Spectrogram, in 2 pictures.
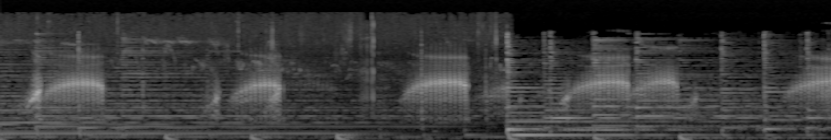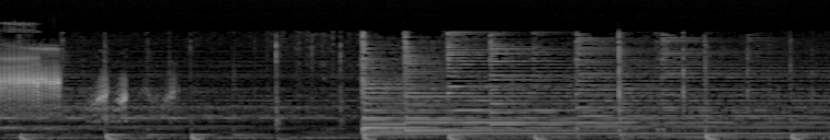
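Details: Male edible frogs (hybrid green frogs, Pelophylax kl. esculentus) croak in loud, swelling bursts in a wetland during the spring breeding season to attract females, over soft background music.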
